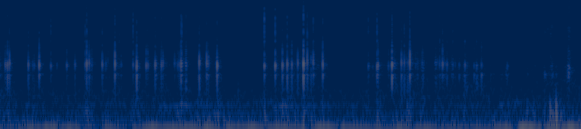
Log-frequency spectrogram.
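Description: Long nails scratch and tap across the scaly surface of a small, round, hollow black box with a crocodile-embossed texture. The result is a dense run of dry, crackling scratches and quick clicks with bright edges, each carrying a faint hollow mid-range tone that dies away instantly.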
